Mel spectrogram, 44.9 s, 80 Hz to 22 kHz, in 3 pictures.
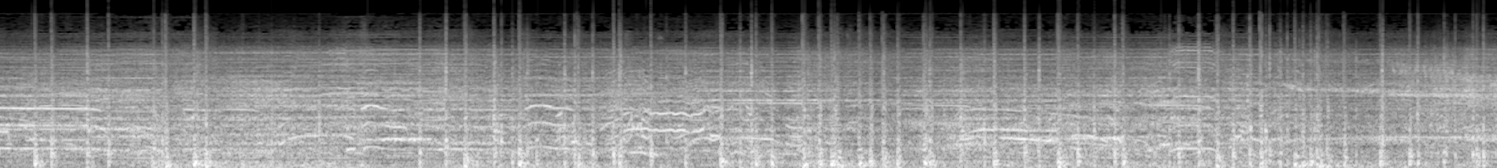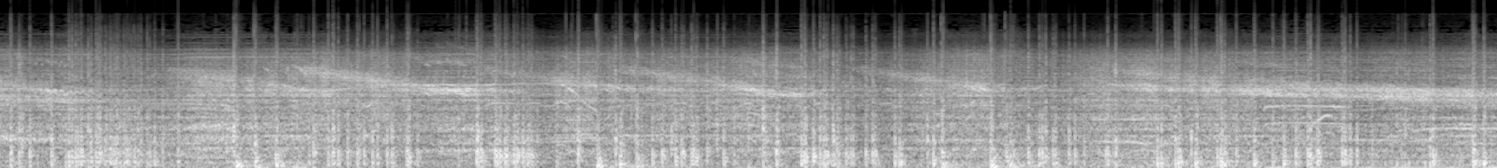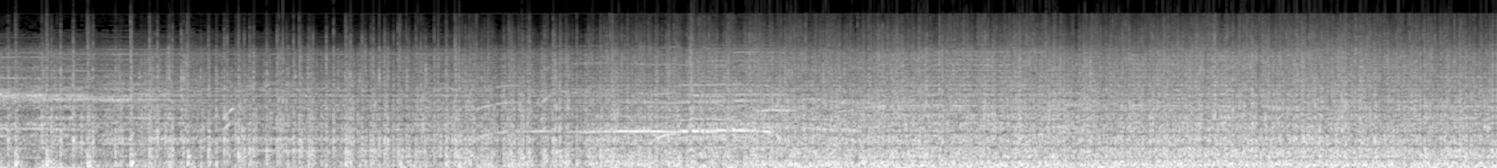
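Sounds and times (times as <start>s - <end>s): fireworks bangs and crackling: 0.0s - 44.9s
falling whistles: 6.5s - 39.3s.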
